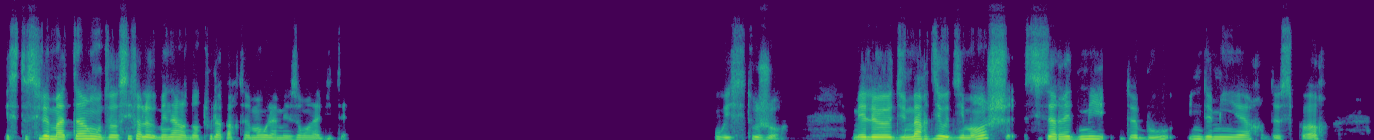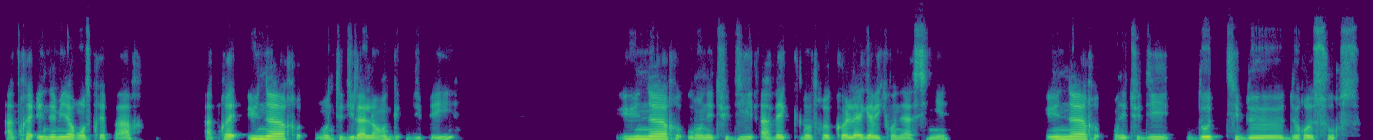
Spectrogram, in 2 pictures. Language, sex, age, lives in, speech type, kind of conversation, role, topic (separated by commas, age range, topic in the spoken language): French, female, 40-44, United States, conversation, podcast, guest, Quelle habitude t’a le plus transformé ces dernières années ?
